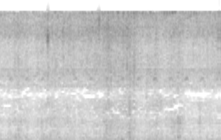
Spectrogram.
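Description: Outdoor ambience: a steady high-pitched hiss with no distinct event.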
